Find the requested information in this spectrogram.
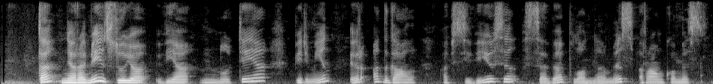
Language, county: Lithuanian, Telšiai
